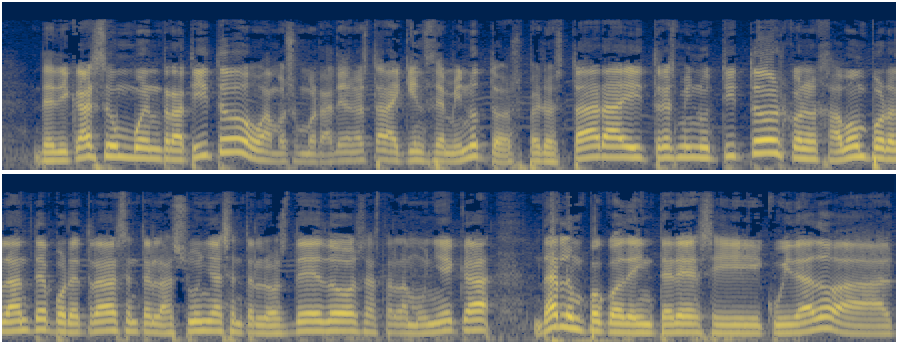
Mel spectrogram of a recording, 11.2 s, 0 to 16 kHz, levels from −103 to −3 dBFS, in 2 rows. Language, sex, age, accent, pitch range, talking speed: Spanish, male, 20-39, Spanish, 150-215 Hz, 225 wpm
